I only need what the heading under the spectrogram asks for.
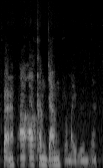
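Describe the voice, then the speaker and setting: A player in a tabletop game, wry and deadpan. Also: medium pitch, quick pace, husky, highs cut off. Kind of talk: tabletop role-play in character.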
